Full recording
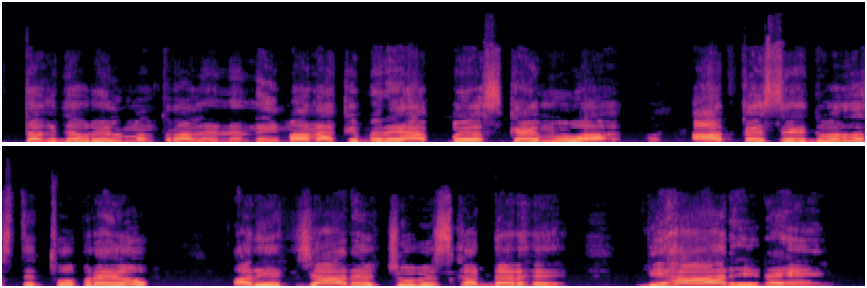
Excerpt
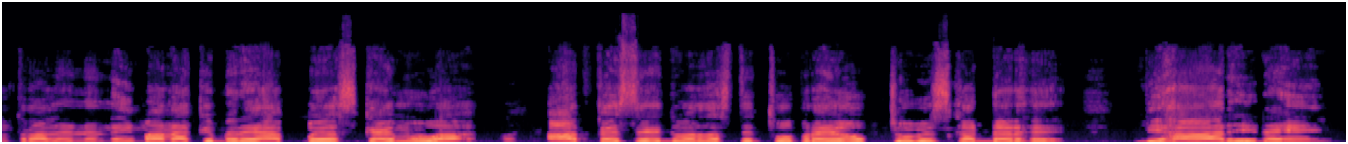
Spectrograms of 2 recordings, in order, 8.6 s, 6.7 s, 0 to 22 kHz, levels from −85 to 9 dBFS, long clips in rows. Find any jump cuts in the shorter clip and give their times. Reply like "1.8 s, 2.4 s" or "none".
4.4 s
